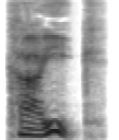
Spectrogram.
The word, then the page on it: caique: British English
